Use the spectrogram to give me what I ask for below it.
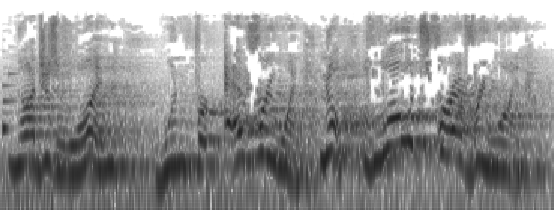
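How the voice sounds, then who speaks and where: A woman's voice: high-pitched, expressive, slow, noisy background. An actress voicing a cheeky, ambitious little boy in a video game, boyish and brash. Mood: brash, playful. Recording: echoey, distant flashback reverb over music.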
